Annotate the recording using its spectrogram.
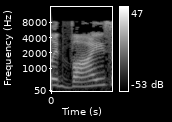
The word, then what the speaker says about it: advise: Well, others will advise that you bend your knees. If you advise somebody, notice the pronunciation, guys, has a Z sound.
